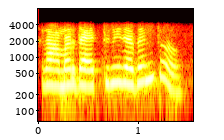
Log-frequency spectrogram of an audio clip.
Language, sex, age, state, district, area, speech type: Bengali, female, 18-30, West Bengal, Purba Bardhaman, urban, conversation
